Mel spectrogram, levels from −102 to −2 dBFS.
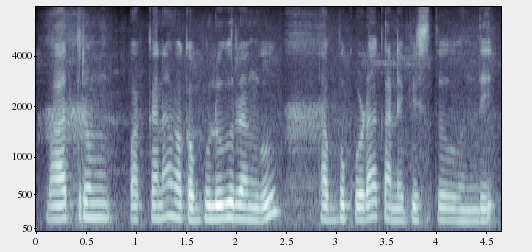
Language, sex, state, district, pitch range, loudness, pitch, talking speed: Telugu, female, Telangana, Hyderabad, 170-185 Hz, -17 LUFS, 180 Hz, 115 wpm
